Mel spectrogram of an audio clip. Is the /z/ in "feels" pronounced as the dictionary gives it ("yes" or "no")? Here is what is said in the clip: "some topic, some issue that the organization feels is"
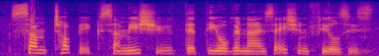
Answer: yes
